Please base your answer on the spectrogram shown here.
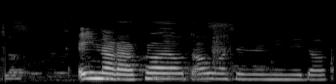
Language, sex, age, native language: Icelandic, male, 13, German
